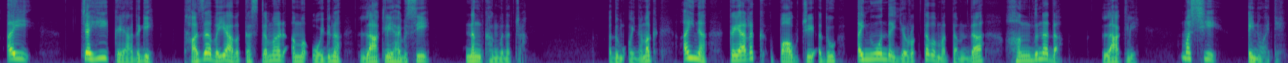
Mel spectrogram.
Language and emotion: Manipuri, angry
